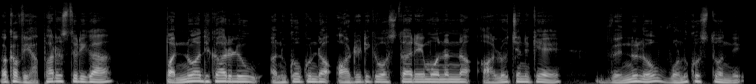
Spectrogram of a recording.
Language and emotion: Telugu, fearful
